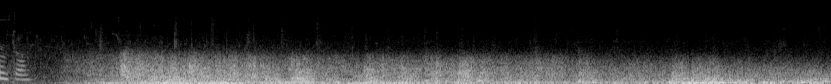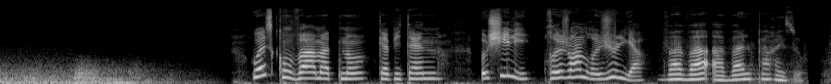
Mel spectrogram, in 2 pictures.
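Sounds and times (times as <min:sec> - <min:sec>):
speech: 0:00.0 - 0:00.4, 0:10.9 - 0:16.4
steady wash of rain: 0:00.0 - 0:10.2
deep continuous thunder rumbling: 0:00.0 - 0:10.6.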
